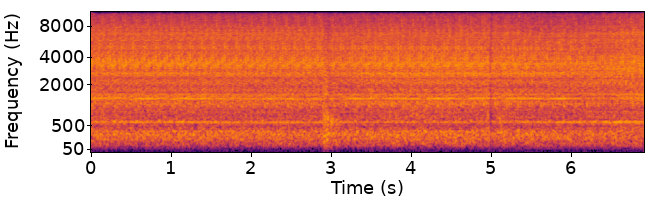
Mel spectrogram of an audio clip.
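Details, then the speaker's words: Volvo (S60/S80/V70/XC70/XC90 family) engine at idle right after replacing the drive belt and its tensioner, done because the tensioner pulley made a slight noise; now an even, steady idle with no squeal, chirp or rattle: normal idle after repair. "Så där. Ja, det här funkar ju jättebra."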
